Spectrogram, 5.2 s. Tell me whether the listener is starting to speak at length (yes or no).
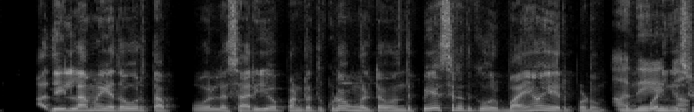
no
